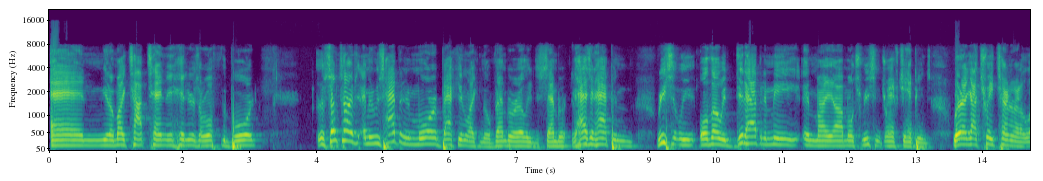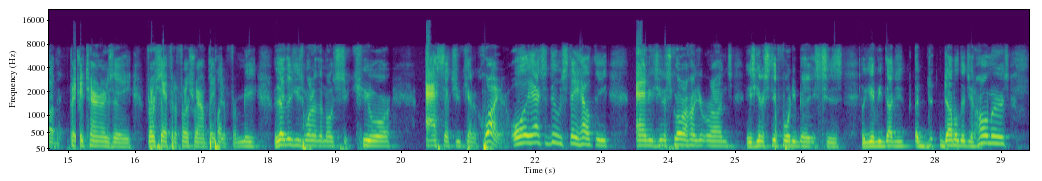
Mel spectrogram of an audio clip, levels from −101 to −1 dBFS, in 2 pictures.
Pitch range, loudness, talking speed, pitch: 125-160 Hz, -19 LUFS, 205 wpm, 140 Hz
